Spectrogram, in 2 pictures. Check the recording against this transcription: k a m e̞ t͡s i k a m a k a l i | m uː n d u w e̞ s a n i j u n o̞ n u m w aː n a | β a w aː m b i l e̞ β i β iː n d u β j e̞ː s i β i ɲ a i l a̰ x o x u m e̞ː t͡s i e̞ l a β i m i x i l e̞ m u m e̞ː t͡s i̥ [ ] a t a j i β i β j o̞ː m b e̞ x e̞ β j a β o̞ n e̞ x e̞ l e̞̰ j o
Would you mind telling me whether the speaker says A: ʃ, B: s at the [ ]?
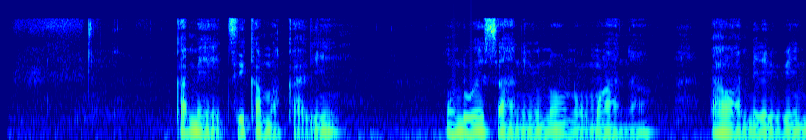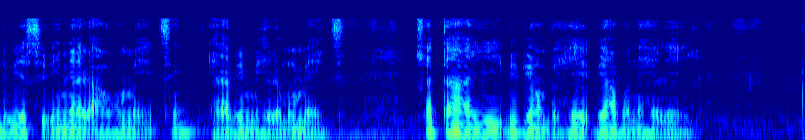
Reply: A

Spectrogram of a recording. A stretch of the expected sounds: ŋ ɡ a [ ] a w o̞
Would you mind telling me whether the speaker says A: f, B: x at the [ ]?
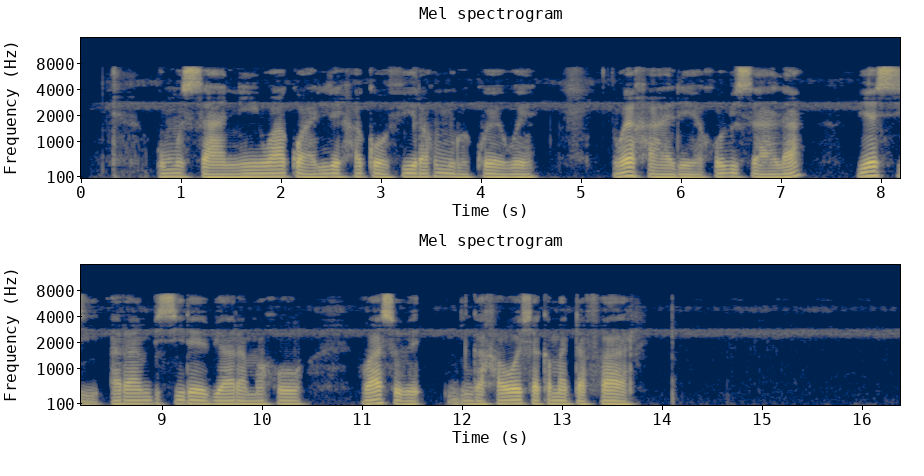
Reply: B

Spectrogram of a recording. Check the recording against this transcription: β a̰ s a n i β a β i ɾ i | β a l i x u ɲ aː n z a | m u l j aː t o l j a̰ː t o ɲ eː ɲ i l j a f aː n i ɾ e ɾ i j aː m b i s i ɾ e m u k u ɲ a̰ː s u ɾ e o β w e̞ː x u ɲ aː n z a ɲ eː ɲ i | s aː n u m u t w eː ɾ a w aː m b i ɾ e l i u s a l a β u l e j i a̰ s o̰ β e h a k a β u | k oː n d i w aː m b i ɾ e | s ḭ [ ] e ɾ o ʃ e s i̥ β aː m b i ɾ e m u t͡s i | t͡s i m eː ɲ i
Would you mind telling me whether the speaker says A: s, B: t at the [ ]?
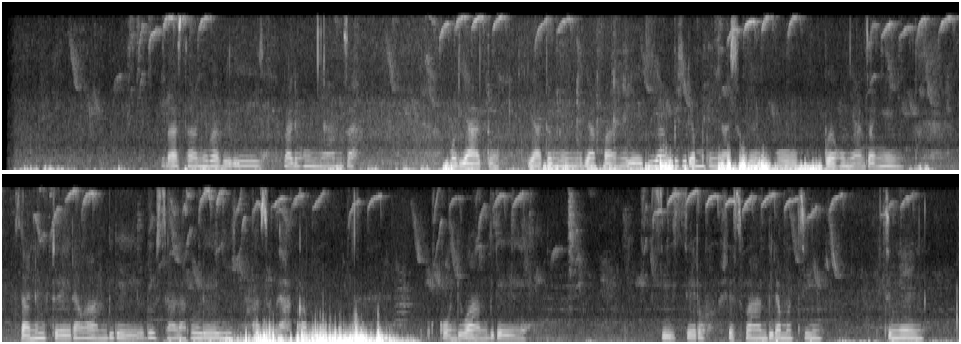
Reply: A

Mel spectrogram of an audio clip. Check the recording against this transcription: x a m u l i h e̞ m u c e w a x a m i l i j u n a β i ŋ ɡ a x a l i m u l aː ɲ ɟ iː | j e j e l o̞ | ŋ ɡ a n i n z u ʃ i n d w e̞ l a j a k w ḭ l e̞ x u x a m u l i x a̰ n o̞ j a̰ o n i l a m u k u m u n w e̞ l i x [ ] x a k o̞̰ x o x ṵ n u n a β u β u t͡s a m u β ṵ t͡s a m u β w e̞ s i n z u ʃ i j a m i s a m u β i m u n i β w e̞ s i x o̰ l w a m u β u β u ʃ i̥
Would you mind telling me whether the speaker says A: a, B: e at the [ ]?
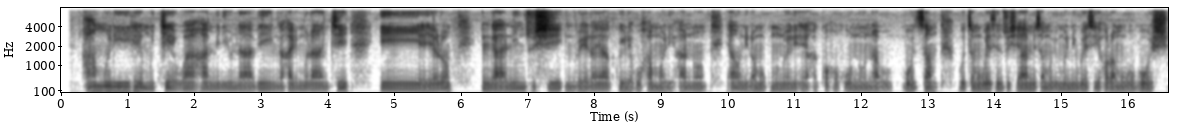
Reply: B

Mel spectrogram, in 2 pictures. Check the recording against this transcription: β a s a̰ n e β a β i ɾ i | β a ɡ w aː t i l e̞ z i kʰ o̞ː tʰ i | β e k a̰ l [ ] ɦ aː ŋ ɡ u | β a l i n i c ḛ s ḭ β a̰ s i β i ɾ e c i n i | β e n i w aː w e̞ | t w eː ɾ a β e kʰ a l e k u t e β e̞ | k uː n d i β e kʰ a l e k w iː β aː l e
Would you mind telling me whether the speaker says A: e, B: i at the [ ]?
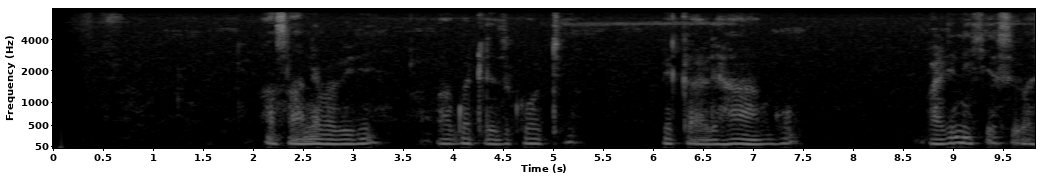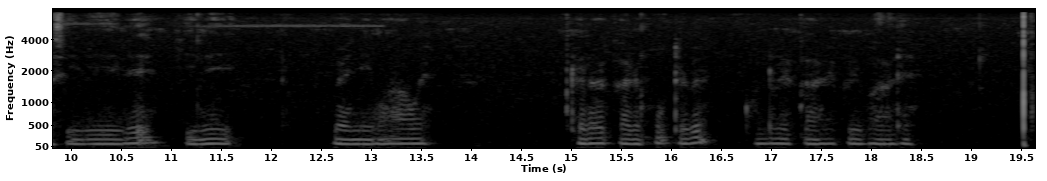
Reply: A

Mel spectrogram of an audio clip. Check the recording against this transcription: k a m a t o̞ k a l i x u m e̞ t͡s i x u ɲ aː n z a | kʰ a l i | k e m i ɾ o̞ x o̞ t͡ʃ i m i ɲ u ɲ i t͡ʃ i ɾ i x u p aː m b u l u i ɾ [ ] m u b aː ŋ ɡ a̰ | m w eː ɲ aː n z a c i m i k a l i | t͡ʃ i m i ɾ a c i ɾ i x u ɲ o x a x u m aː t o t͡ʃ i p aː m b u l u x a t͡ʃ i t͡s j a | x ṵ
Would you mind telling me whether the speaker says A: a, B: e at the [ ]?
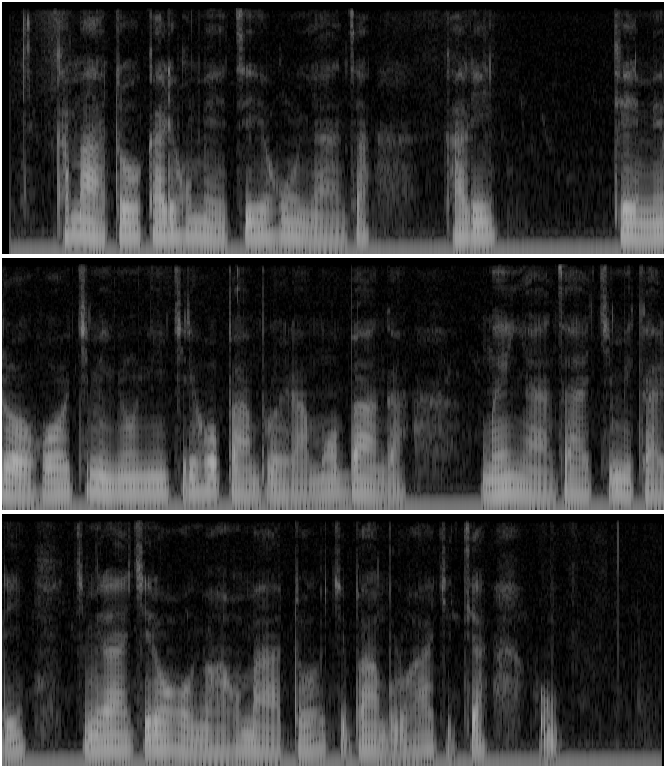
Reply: A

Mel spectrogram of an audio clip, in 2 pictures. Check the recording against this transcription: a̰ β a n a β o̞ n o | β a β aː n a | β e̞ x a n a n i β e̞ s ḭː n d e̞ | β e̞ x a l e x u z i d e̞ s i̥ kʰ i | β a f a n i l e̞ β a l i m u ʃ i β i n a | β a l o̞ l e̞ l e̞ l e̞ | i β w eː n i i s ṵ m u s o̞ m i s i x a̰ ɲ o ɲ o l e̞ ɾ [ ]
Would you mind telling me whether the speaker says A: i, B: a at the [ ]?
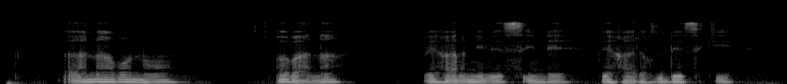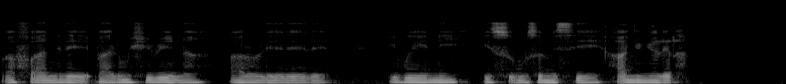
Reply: B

